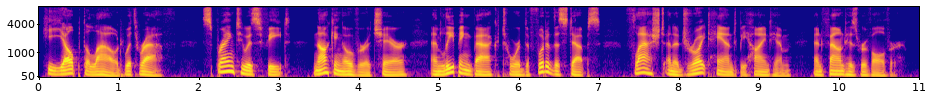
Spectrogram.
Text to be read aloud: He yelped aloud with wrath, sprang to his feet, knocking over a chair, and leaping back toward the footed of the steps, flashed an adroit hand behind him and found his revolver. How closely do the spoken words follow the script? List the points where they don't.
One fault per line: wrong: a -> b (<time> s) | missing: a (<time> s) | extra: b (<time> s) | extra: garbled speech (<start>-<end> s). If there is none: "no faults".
wrong: footed -> foot (6.1 s)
